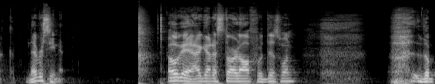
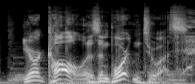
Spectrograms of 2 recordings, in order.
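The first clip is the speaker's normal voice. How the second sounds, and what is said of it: Imitates a hold-music recording voice. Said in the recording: “Hold music. Here's my impression.”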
